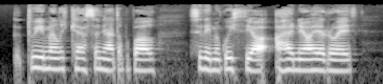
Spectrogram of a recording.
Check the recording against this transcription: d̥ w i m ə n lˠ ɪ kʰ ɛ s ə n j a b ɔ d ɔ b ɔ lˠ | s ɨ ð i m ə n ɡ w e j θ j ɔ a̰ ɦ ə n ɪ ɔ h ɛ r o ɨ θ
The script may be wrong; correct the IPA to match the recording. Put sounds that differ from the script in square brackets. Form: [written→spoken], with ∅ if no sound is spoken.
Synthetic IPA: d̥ w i m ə n lˠ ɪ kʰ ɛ s ə n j a [b→d] ɔ [d→b] ɔ b ɔ lˠ | s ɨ ð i m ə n ɡ w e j θ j ɔ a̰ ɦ ə n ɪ ɔ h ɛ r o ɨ [θ→ð]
